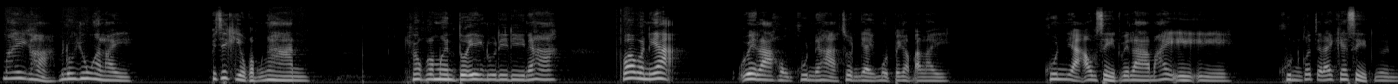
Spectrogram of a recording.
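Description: An energetic middle-aged woman speaks to a live room of sales agents in a rallying pep-talk style. She keeps throwing questions at the crowd and drives her points home with conviction. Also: mid-range voice, moderate pace, long pauses. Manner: energetic, rallying, addresses audience directly with questions. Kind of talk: motivational speech to a live audience.

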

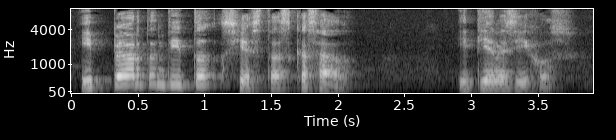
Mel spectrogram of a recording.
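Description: A man's voice: on the high side, sing-song, a little slow, darkish tone. Earnest Mexican man giving advice. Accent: Mexican Spanish. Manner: earnest, advising, addresses listener directly with rhetorical questions. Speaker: podcast host. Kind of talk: motivational solo podcast talk.

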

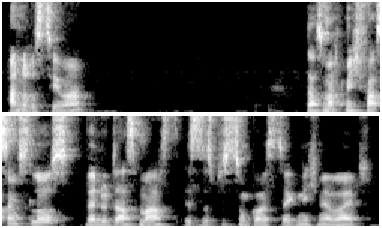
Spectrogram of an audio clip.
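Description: A young man from Germany hosting a casual football chat, opinionated and animated when he makes a point. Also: medium pitch, moderate pace. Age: young adult. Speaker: podcast host.

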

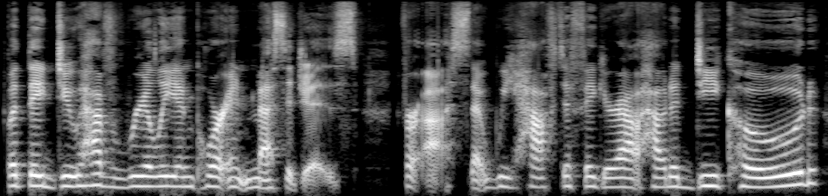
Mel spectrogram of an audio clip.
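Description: A woman's voice: fairly low pitch, fairly even intonation, unhurried, fairly bright tone. A woman therapist co-hosting a podcast, talking things through in a reflective, casual way with lots of "like". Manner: reflective, many "like" fillers.

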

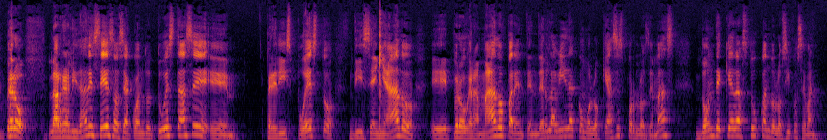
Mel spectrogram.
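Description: A man's voice: a little high, lively intonation, normal speed, fairly bright tone. Male co-host, playful and talkative. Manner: joking and expansive, laughs often. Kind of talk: casual live-stream chat.

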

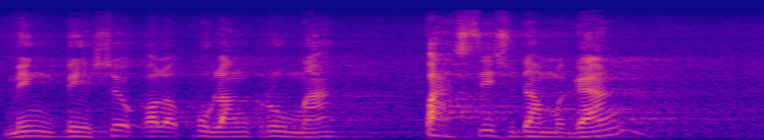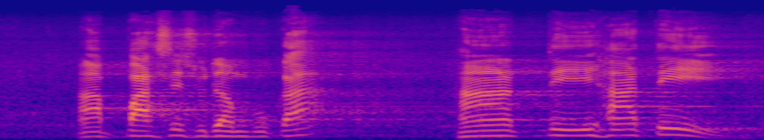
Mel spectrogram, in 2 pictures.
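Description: A man preaching an Islamic sermon, telling a story with acted-out dialogue, his voice swinging between loud and soft, sometimes chanting Arabic phrases. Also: mid-range voice, steady tone, a little slow, pauses often, a little hiss or hum. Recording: reverberant hall, faint ambience.

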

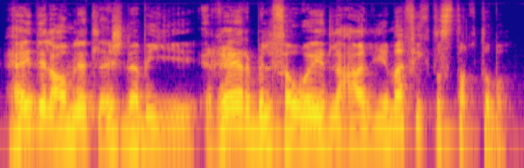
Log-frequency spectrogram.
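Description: Male Lebanese economic commentator, interview guest, quick delivery, emphatic and explanatory. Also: on the high side, lively intonation, darkish tone. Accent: Lebanese Arabic. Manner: emphatic, uses rhetorical questions.

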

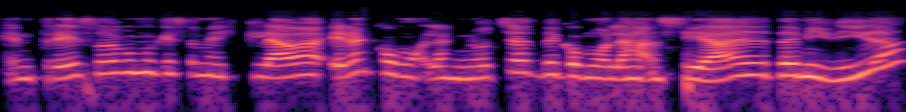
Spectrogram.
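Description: A young Chilean woman tells stories to her friends in a high, bright voice, laughing and acting out what others said. Her voice is recorded close and dry, with no room sound. The chat is casual and quick to joke. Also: no echo. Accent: Chilean Spanish. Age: young adult. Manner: animated storyteller, laughs often, acts out quotes.

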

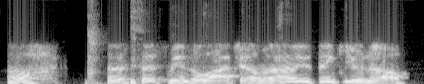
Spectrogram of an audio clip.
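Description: A man's voice: mid-range voice, fairly even intonation, quick pace. Boastful man on a tinny phone line. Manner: hammy, boastful, playful. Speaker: caller. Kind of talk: casual chat.

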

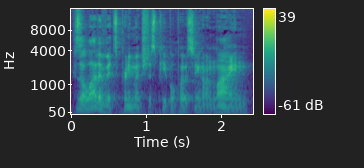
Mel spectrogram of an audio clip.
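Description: Guy with a really deep voice just chatting, kinda rambly. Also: fast. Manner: relaxed, rambling with many "like"s. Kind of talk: casual conversation.

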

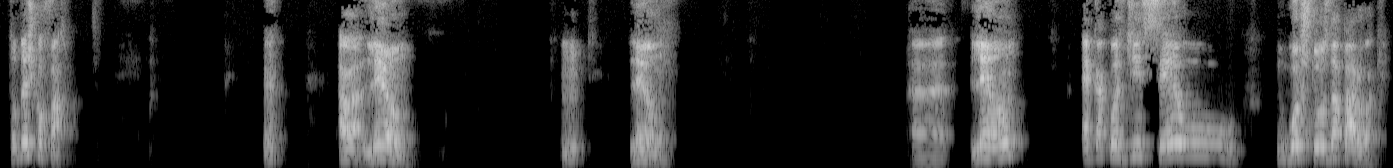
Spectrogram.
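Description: A man with a Brazilian Portuguese accent hosting a casual astrology chat, talking in a slangy, animated way and mimicking the people he describes. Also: high voice, slow pace, pauses often. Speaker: astrology talk host. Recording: echoey room.

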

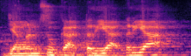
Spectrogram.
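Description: Animated male preacher, echoey room. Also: measured pace, a little hiss or hum. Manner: animated, swings pitch and volume for emphasis. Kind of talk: sermon.

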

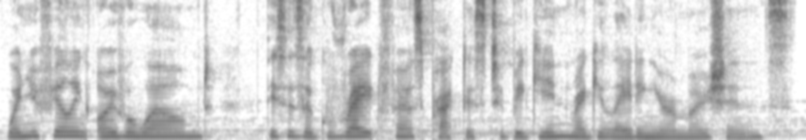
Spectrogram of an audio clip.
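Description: A woman with a fairly high, mellow voice delivers scripted wellness guidance. Her delivery is soft, soothing and measured, like a guided relaxation, with faint music underneath. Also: flat delivery. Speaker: wellness coach.

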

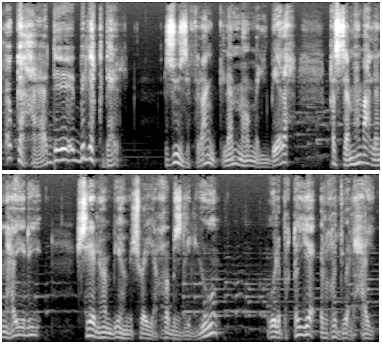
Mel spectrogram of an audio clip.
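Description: Tunisian grandma storyteller, Arabic folk-tale narration, chatty, swooping intonation, faint music behind. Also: female voice, a bass voice, very animated, moderate pace, a bit bright, heavily acted. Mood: sympathetic. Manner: colloquial, chatty, dramatic storytelling. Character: folksy grandmother storyteller, Mama Rafia, addressing children.

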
